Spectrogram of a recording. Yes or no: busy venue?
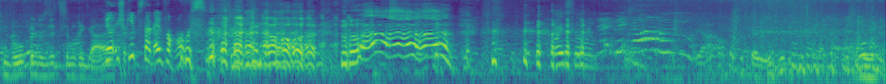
yes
